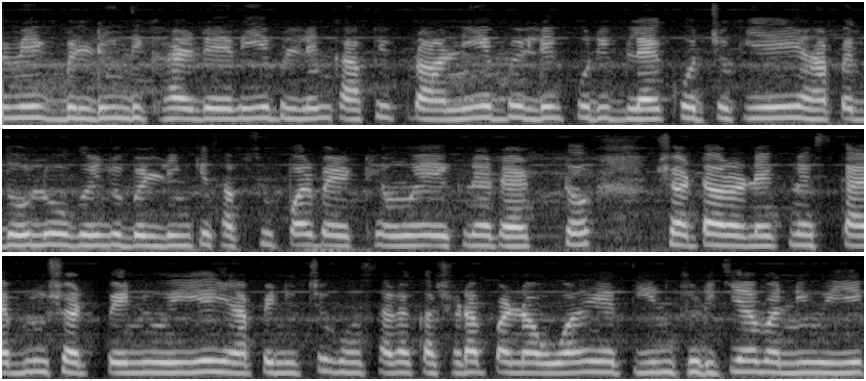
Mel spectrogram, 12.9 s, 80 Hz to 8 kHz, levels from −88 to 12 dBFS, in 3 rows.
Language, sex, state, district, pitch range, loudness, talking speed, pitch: Hindi, female, Bihar, Jahanabad, 240-255 Hz, -17 LUFS, 260 wpm, 245 Hz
